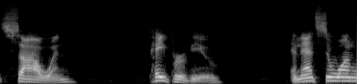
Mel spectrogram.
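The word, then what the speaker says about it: Samhain: Corgan NWA Sin and it's spelled S A M H A I N but you pronounce it Sin pay-per-view and that's the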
